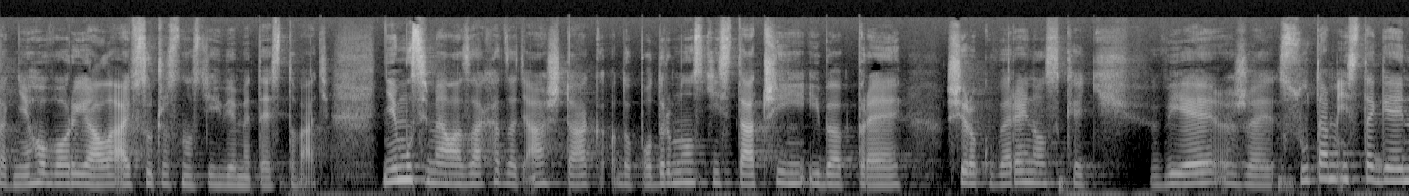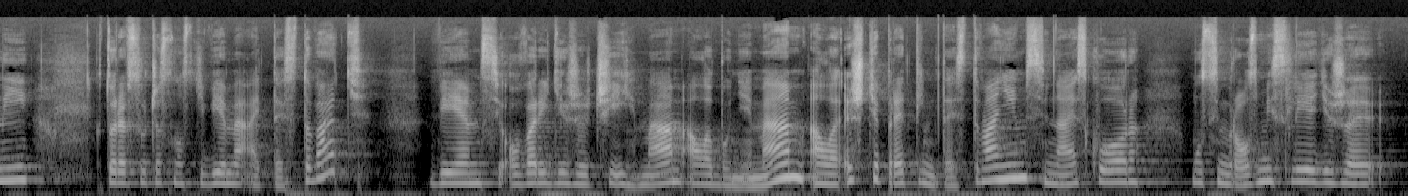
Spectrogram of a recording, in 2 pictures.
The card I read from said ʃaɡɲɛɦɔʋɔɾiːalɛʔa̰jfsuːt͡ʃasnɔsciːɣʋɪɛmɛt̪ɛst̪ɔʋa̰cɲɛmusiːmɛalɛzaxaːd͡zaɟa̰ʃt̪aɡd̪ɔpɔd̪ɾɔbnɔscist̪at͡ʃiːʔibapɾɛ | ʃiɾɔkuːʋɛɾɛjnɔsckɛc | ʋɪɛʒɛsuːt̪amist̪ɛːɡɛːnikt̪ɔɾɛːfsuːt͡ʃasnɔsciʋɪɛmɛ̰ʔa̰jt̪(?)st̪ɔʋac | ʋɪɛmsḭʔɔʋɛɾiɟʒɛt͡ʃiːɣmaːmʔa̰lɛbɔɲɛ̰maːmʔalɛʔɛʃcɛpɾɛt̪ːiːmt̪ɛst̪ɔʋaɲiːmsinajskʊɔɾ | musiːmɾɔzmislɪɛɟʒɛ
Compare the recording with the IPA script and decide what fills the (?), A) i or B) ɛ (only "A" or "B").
B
